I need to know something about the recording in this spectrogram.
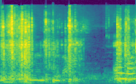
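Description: Rapid clicking and rattling from a caddy of coloured pencils and paint bottles being handled, with one more click about a second in. A voice starts near the end.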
